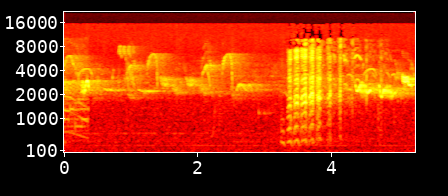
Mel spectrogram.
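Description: Birds chirping: a steady run of short, high, arching chirps, with a brief fast rattle about three seconds in.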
